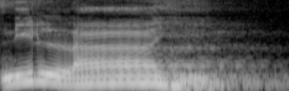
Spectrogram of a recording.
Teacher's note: lam jalalah yang didahului kasr kita baca tipis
